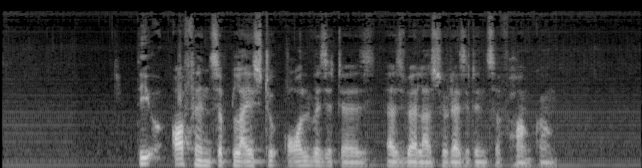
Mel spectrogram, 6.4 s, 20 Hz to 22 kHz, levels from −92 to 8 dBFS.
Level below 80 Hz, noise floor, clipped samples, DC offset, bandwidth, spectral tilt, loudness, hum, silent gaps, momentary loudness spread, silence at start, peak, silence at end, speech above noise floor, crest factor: -48 dBFS; -53 dBFS; under 0.1%; under 0.1%; 17 kHz; -5 dB/octave; -21 LUFS; 50 Hz at -40 dBFS; none; 9 LU; 1.4 s; -2 dBFS; 0.85 s; 32 dB; 20 dB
